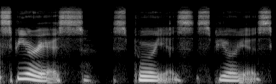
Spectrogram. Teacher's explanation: it requires that precise quick movement from P into the Y sound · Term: SPJ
